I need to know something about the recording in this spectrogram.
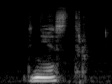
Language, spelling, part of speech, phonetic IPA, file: Polish, Dniestr, proper noun, [dʲɲɛstr̥], LL-Q809 (pol)-Dniestr.wav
